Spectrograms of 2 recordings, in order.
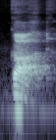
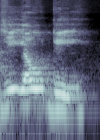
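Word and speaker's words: גד: And how you say gad in the Hebrew? God. Not G O D, but God. God. D. God. Duh. Get it? God. All right. G O D is God.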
